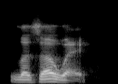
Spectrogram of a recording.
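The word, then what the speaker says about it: Lajoie: And I looked it up because I've always been curious how to pronounce his name, but it's Nap Lazoe. – Yes. – Because it's French. It is French.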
